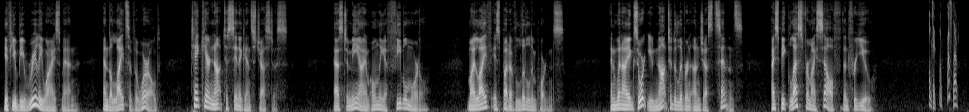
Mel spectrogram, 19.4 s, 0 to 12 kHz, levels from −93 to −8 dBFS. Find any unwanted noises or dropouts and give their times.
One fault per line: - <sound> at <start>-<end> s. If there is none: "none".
- chirp at 18.6-19.2 s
